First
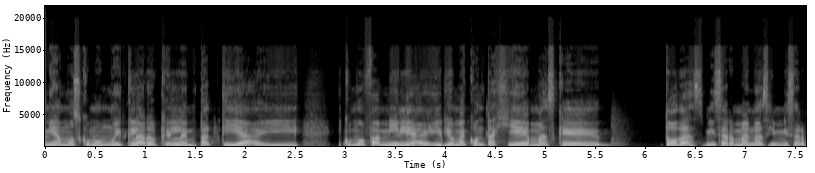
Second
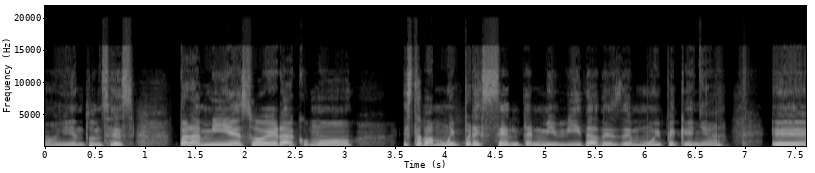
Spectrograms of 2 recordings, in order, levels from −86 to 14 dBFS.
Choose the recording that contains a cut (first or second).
first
